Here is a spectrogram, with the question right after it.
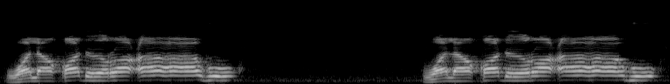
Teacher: را کو بھی موٹا پڑھیں گے، اس کے اوپر زبر ہے، الف کو یعنی کہ حمزہ کو لمبا کریں گے، اس کے اوپر کھڑی زبر ہے۔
